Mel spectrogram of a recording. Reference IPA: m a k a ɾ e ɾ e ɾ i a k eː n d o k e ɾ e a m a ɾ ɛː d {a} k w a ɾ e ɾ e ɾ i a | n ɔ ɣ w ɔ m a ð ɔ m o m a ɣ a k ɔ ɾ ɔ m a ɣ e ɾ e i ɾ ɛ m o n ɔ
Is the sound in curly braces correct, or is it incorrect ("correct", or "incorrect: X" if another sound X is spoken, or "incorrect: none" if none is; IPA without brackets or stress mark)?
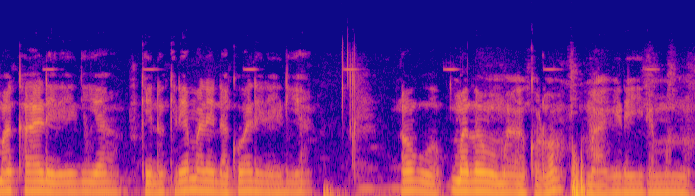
correct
